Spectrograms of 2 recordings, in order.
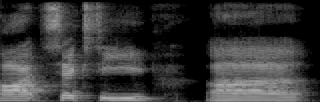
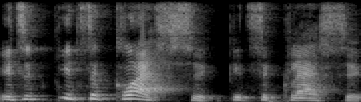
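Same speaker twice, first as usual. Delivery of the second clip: Italian-accented, put-on delivery; 3 semitones higher than usual. Ranking films aloud, slipping into a put-on italian accent. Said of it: "I don't know why I'm doing an Italian accent".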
